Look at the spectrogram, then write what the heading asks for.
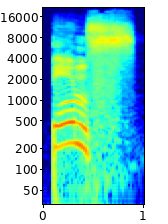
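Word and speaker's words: Thames: टेम्स वि is situated situated और located on द bank of टेम्स spelling थोड़ी अलग होगी। टी एच ए एम एस टेम्स जैसे थीम्स हो। टेम्स।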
